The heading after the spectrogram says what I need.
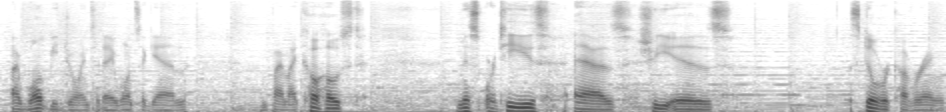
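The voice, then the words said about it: Very nasal, throaty congested voice. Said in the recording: “I am still very nasal ... my voice is extra throaty, extra nasal.”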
